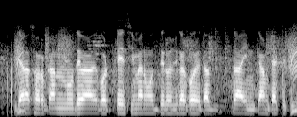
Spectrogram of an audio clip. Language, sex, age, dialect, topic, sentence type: Bengali, male, 18-24, Western, banking, statement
